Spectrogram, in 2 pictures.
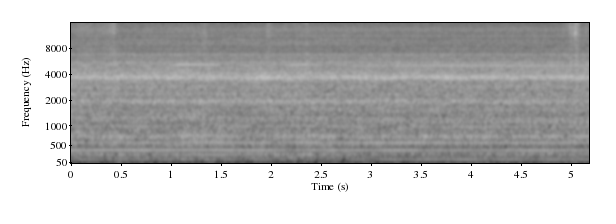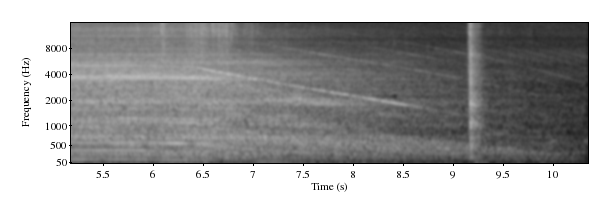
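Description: Eureka bagless upright vacuum running steadily with a high whine, then switched off about six and a half seconds in, its motor winding down with a falling whine. A single sharp click comes near the end.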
